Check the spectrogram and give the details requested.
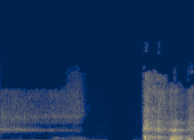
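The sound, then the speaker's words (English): A single loud cough bursts out after a soft hissy stretch and a moment of silence, harsh and breathy with a rough throaty edge. “Excuse the coughing, people.”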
